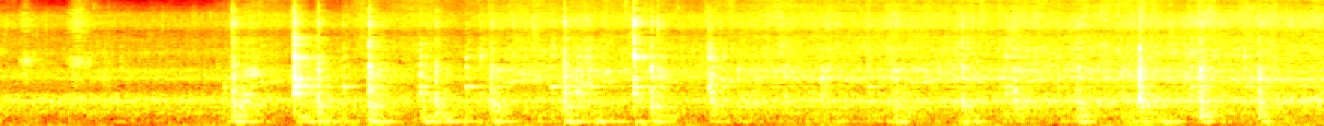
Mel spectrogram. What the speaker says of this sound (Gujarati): કરી નાખો મિક્સ બધું.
